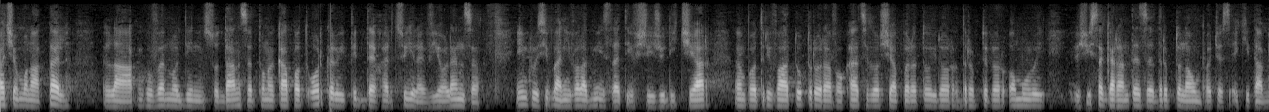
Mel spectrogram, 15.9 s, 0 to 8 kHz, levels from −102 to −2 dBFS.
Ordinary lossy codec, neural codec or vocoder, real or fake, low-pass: none; codec, 24 kHz, 0.9 kbps, WavTokenizer, medium speech release version 2; fake; 7.2 kHz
